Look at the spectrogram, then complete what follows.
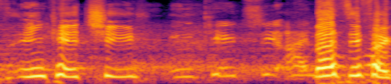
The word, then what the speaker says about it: Nkechi: Okay, I will say it correctly now because So I'm Nigerian as well, so I'm going to help you with your pronunciations. Nkechi.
